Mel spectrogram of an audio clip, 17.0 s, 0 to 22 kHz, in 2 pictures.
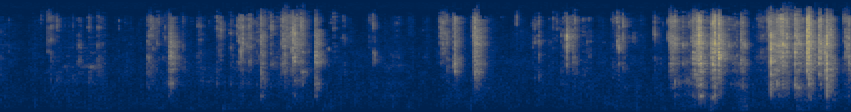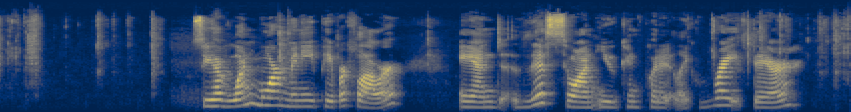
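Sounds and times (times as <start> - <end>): paper rustling and crinkling: 0.0 - 10.2, 15.7 - 17.0.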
